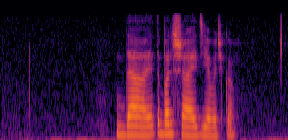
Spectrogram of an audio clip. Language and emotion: Russian, neutral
